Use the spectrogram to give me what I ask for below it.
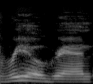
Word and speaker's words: Rio Grande: as a fat guy all I know about Rio Grande is that's where Bob Evans is from yeah rest in peace over here it's pronounced Rio Grande and it's a river that runs through the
